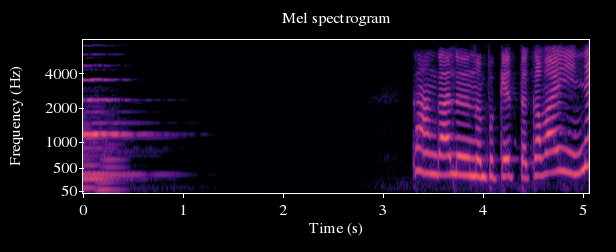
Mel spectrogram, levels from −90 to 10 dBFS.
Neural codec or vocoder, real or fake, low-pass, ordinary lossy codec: none; real; 7.2 kHz; MP3, 48 kbps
